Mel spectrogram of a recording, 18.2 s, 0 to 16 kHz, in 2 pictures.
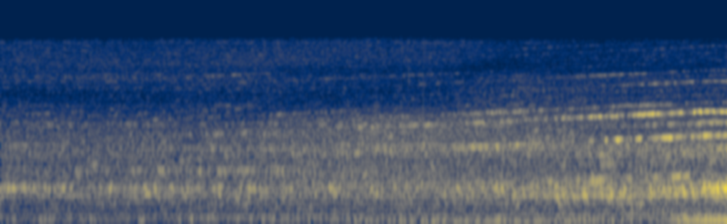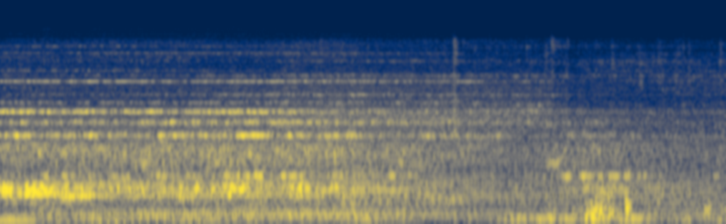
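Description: ÖBB Class 2016 diesel-electric locomotive pulling away with a freight train of loaded stake wagons. Its engine and high whining tones swell as it passes close by and are loudest about halfway through, then the wagons roll by with a few knocks near the end.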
